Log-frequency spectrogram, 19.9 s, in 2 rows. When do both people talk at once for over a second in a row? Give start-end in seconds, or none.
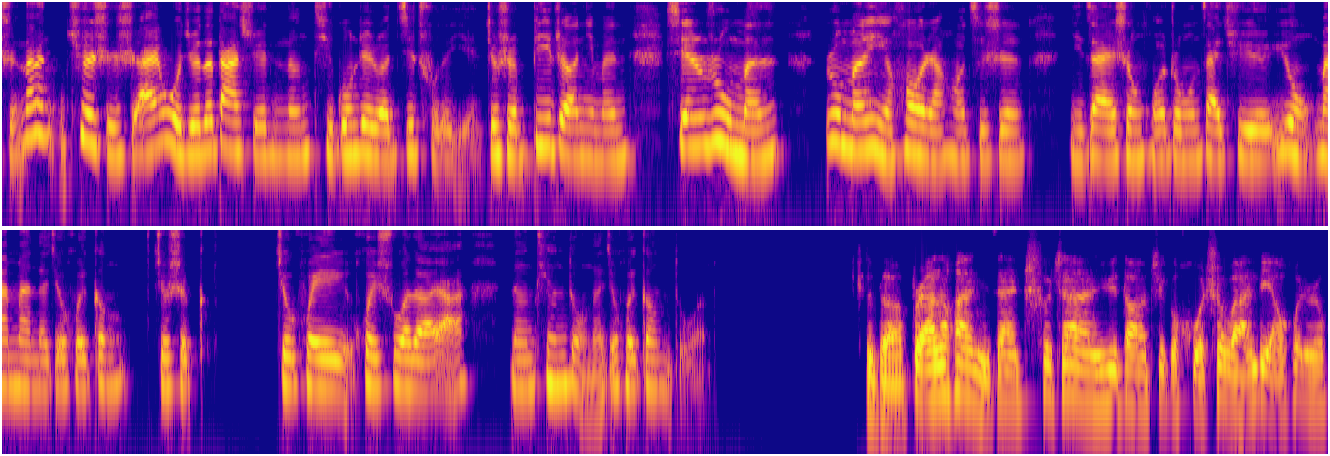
none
